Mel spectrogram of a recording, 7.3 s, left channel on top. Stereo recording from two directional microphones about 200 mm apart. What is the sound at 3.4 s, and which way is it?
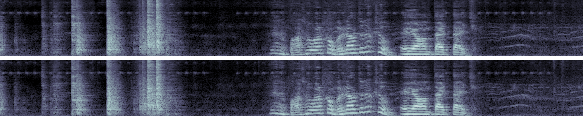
Speech, 50° right (ahead or behind).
